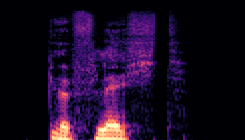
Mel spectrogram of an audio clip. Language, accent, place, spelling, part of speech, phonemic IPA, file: German, Germany, Berlin, Geflecht, noun, /ɡəˈflɛçt/, De-Geflecht.ogg
- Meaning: 1. mesh, netting 2. network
